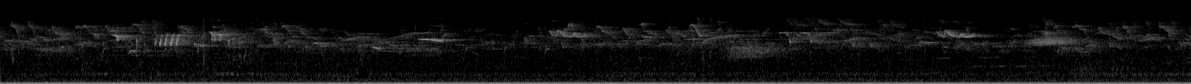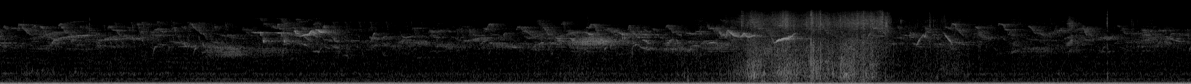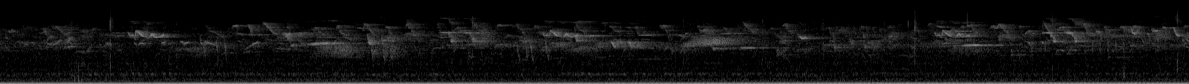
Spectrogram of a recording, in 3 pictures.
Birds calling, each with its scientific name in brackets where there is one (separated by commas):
Omao (Myadestes obscurus), Apapane (Himatione sanguinea), Warbling White-eye (Zosterops japonicus), Iiwi (Drepanis coccinea), Hawaii Akepa (Loxops coccineus)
